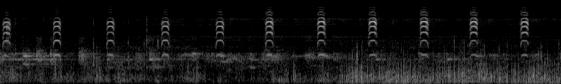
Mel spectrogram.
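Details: Spur-winged lapwing at a beach in Marsa Alam, Egypt, giving a series of eleven hard, ringing tick notes spaced about half a second apart, with a soft hiss of background noise.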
